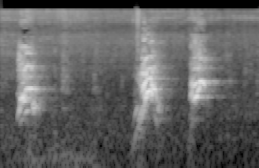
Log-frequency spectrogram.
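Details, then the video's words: Excited Dachshunds going crazy for water outdoors give three sharp, high barks, one early and a close pair near the end, over a faint steady background hiss. "My dogs going crazy for water - Dachshund"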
